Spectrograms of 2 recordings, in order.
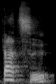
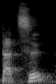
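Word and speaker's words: たつ: Now, here, it also means kite, and it's pronounced exactly the same way, taco, because sometimes the stress will change. So for example, we saw tatsu and tatsu.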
